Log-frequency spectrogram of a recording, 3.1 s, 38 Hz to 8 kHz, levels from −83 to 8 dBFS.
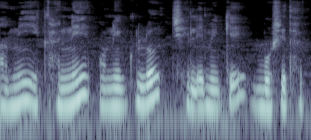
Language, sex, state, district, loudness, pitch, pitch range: Bengali, male, West Bengal, Alipurduar, -17 LUFS, 135 Hz, 135-155 Hz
